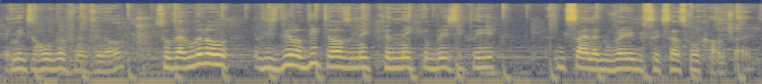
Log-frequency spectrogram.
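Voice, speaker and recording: A man in his thirties answers interview questions, pausing often on fillers and starting his sentences over. His voice sits a little high and sounds mellow and soft. Faint music plays underneath. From Armenian, born in Russia, raised in Canada. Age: 30s. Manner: hesitant, many fillers and restarts. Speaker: business owner.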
